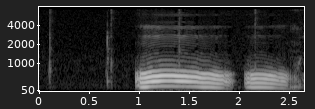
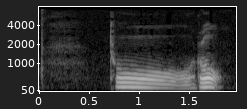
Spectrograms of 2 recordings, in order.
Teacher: 입을 조그맣게 하면서 동그랗게 하는 소리는 오 소리죠?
